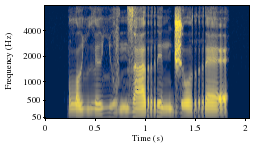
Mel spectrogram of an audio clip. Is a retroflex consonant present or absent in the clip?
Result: absent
